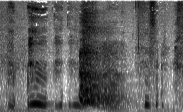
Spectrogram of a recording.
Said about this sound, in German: In der Zeit räuspere ich mich einmal.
